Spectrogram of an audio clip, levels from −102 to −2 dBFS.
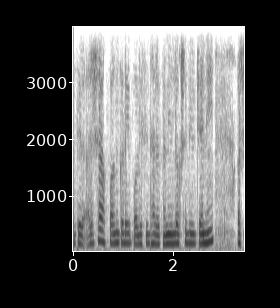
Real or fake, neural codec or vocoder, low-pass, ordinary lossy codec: real; none; 3.6 kHz; Opus, 16 kbps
